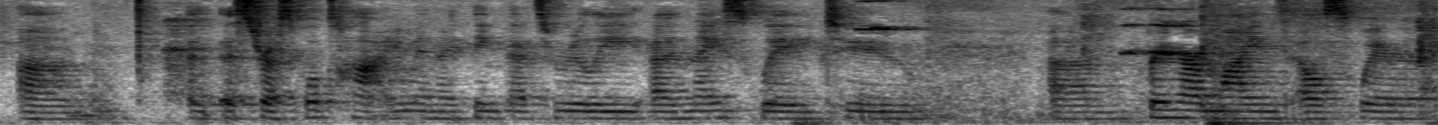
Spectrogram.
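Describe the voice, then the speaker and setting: A woman answering interview questions thoughtfully, pausing often with ums. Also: on the low side, echoey room, background noise. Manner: thoughtful, many ums and pauses.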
